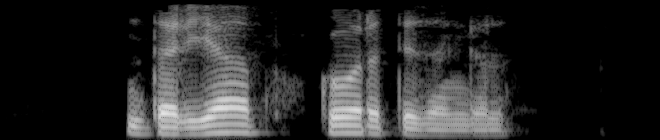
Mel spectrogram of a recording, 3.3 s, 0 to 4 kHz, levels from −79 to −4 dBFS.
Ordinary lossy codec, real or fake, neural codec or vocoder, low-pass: MP3, 24 kbps; real; none; 3.6 kHz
